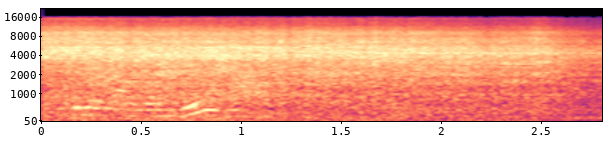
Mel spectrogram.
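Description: A steady, loud hiss of water heating in a pan fills the clip, broad and constant, with a few faint tonal squeaks early on.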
